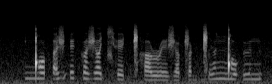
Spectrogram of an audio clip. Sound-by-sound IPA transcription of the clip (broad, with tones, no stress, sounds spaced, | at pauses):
ŋ͡ǃ ɔ˦ θ a̰˥ ʒ ʔ e˦ k ɐ˦ ʒ ɐ˥ t͡ɕʰ e˨ ǁʰ ɐ˨ ɹ e˩ ʒ ɐ˩ ʈ͡ʂ ɐ˨ ɡ ɡ͡ǁ e˦ ɐ̯ ŋ͡ǃ o˦ ʔ ɨ˦ n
